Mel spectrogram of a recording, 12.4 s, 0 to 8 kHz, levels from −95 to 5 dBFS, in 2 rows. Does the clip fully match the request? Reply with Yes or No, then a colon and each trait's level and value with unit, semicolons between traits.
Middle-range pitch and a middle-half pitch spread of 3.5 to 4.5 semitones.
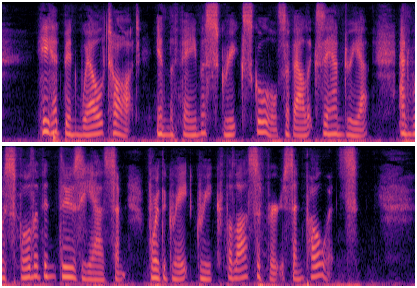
Yes: medium, 175 Hz; average, 3.9 semitones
